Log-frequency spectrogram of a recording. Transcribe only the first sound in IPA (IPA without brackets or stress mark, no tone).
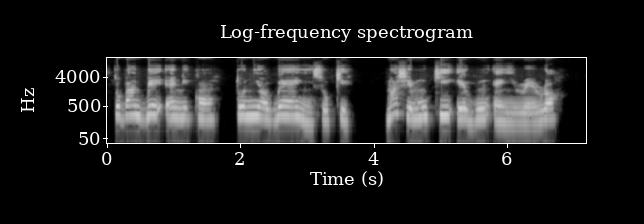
t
